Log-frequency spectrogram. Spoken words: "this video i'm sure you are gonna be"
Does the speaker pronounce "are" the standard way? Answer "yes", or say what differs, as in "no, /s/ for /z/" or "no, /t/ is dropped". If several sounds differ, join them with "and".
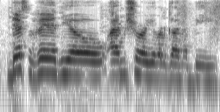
no, /l/ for /ɹ/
